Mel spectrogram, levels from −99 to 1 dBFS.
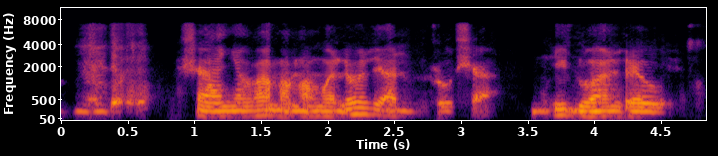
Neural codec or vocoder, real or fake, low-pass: codec, 16 kHz, 2 kbps, FreqCodec, smaller model; fake; 7.2 kHz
